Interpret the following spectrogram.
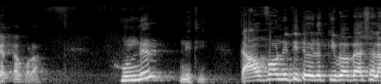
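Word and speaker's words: Hund: German পদার্থ বিদ এইযে হুন্ড নীতিটা আসলে একজন পদার্থবিধি প্রবর্তন করছে তো জার্মান পদার্থবিদ ফ্রেডরিক হারমেন হুন্ড ফেডরিক ফেডরিক ফ্রেডরিক হারমেন হারমেন হুন্ড হুন্ড হুন্ড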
